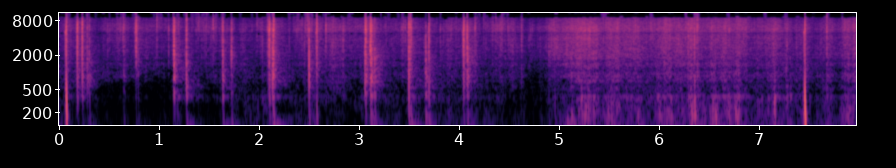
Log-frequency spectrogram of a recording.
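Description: Clear plastic bubble wrap is bunched and squeezed in the hands, giving a rapid series of sharp, bright pops as the bubbles burst. After about five seconds, the popping gives way to a steady, hissy crinkling of the plastic, broken by a few more pops.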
